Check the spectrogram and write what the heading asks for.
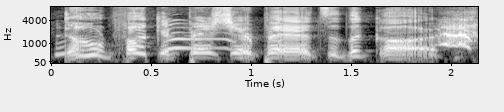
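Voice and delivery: very high scolding yell through laughter. Retelling a video where she yells at the speaker in the car, imitating laughing while yelling. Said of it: "she was like laughing as she's yelling at me".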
